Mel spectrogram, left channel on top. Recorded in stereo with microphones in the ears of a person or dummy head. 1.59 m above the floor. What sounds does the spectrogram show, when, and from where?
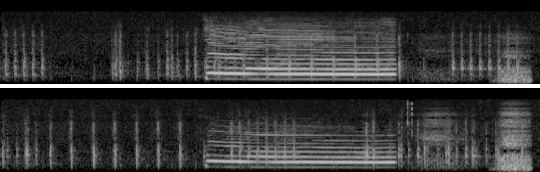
2.0 s a shout: 80° left
4.1 s breathing: 65° right (ahead or behind)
